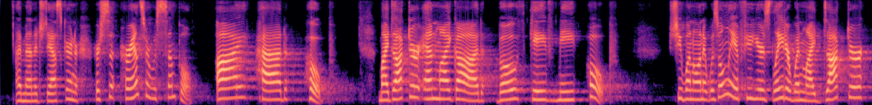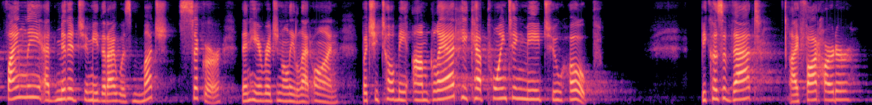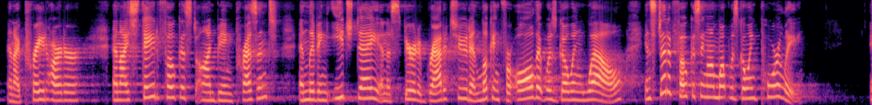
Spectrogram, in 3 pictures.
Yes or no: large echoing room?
yes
